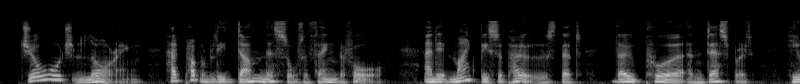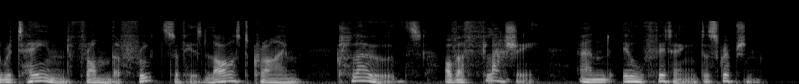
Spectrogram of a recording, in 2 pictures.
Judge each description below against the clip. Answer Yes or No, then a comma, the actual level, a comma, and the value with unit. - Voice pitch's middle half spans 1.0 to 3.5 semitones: No, average, 4.0 semitones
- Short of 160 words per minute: Yes, average, 140 wpm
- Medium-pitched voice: No, low, 115 Hz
